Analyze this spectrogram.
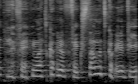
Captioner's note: laughing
